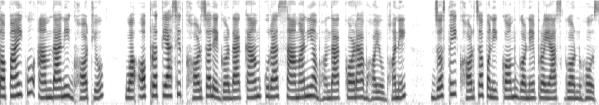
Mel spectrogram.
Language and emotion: Nepali, neutral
